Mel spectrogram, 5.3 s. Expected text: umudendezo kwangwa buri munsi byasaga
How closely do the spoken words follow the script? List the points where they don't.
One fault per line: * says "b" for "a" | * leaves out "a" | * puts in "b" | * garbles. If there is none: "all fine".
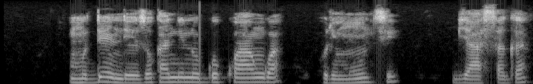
* puts in "kandi nubwo"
